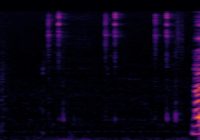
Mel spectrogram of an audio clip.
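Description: Several faint computer mouse clicks, some in quick pairs.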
